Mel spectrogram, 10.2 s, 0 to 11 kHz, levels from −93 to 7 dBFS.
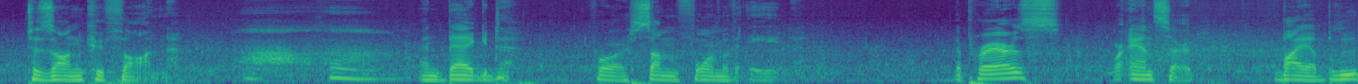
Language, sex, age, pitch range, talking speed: English, male, 30-49, 110-130 Hz, 95 wpm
